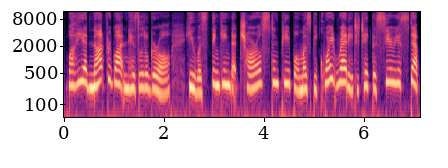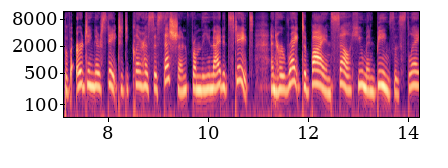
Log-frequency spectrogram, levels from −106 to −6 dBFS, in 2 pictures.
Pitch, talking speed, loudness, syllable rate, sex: 250 Hz, 195 wpm, -19 LUFS, 5.0 syllables/s, female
